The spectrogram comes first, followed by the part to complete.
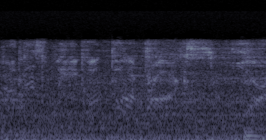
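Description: Steady low hum under an even background noise, with no distinct event.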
